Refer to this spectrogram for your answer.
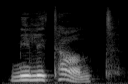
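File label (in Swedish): "militant", Swedish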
